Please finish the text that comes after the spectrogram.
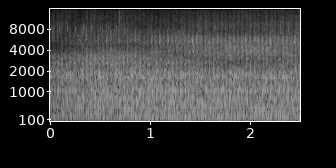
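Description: A tractor engine idles close by with a steady, dense rumble and even mechanical vibration, continuous and loud, with no talking.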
